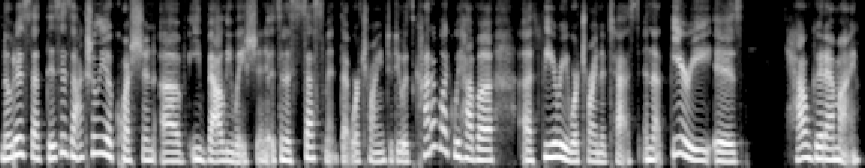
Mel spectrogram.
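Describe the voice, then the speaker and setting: A woman's voice: on the low side, expressive, moderate pace. A middle-aged woman, a career coach hosting a podcast, talking in a casual, encouraging way with plenty of "like" and "you know".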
